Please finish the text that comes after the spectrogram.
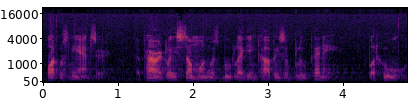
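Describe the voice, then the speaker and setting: A confident American radio detective. His low voice swings expressively as he explains with wry polish. The vintage recording carries a long reverb. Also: sing-song, fairly quick, bright, forceful tone, husky, exaggerated voice. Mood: assured. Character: suave, confident American male amateur detective. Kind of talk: old-time radio detective drama acting.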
